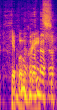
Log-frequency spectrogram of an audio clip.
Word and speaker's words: Hippocrates: Hippocrates. – I would have pronounced this wrong because I just see hippo. – Hippocrates.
